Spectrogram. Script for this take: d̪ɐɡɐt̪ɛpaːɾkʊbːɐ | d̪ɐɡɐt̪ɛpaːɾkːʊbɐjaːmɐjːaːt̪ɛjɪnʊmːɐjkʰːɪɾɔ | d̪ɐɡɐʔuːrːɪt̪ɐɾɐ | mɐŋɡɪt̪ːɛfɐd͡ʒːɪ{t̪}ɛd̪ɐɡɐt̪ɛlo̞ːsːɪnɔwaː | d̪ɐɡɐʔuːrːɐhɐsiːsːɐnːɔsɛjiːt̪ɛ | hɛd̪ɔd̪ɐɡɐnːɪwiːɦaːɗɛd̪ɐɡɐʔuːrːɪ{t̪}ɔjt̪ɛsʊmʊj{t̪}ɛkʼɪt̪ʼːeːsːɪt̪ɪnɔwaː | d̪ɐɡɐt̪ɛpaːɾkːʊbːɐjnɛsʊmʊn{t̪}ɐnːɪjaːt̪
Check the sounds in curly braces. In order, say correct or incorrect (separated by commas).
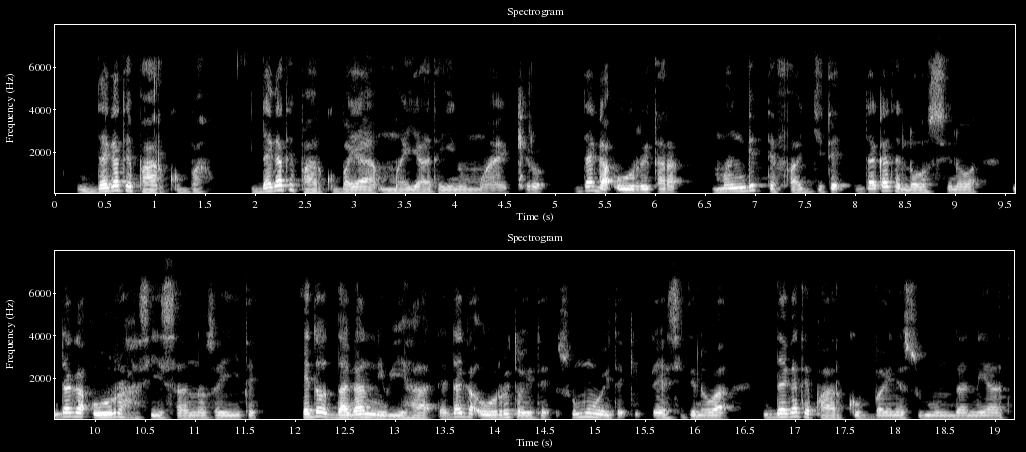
correct, correct, correct, incorrect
